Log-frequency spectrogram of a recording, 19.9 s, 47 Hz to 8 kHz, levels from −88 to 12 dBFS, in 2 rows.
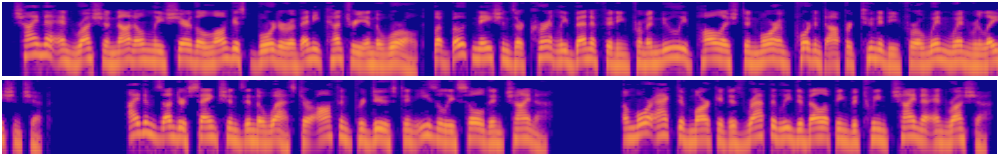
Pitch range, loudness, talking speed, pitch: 120-150 Hz, -20 LUFS, 180 wpm, 135 Hz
